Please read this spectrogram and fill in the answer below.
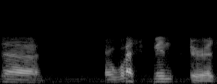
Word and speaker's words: Westminster: you still in Westminster oh you're in Denver Westminister yeah it's uh or Westminster as it's pronounced right the uh brother forecast said that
